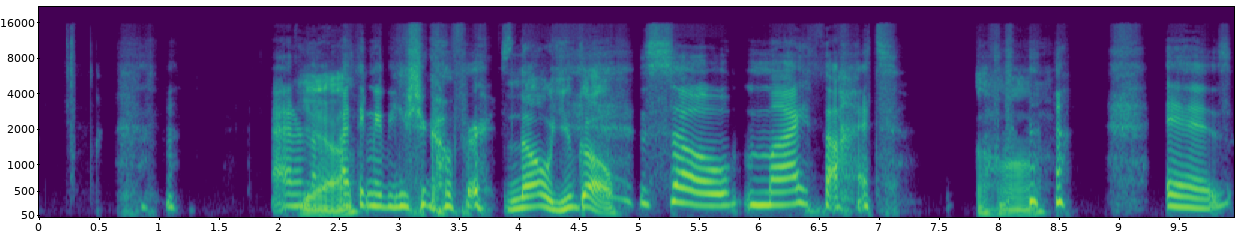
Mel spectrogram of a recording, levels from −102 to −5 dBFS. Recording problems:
uneven, jittery; strongly; from 2 to 8.5 s

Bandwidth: 15.5 kHz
